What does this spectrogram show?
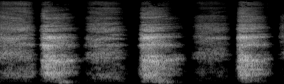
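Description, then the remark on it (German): Fast, forceful holotropic breathing in a steady rhythm of loud, airy inhales and exhales, about two breaths per second without pause. It is clear, with no talking. “Und natürlich, umso tiefer man geht, wenn man sich wirklich so eine riesen Session macht, mit äh, zum Beispiel dem holotropischen Atmen, wo man dann wirklich”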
